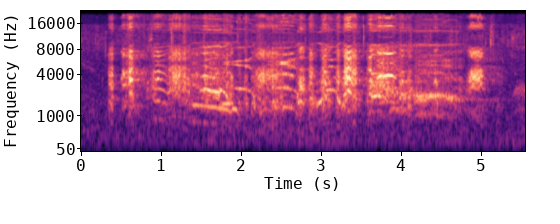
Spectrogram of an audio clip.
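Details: Seagulls competing fiercely for food offered by a person, giving harsh squealing calls with stacked harmonics that overlap in a dense, irregular chorus of about three calls per second.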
